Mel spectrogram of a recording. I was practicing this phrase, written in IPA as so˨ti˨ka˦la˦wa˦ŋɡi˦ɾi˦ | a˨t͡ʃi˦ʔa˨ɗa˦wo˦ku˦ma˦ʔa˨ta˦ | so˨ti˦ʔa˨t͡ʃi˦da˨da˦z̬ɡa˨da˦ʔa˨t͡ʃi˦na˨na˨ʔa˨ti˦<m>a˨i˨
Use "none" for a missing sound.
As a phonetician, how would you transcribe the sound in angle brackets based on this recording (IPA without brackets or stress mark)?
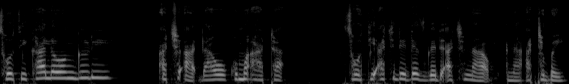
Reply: b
